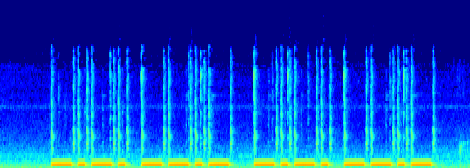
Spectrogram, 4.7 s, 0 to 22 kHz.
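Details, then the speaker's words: Yaesu FTdx10 in CW mode on dummy load with full break-in (QSK): sidetone near 600 Hz with sharp relay clicks on every dit and dah as radio switches transmit/receive. "you hear that relay chatter there's a relay in there that's switching the radio between transmit and receive for cw mode"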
